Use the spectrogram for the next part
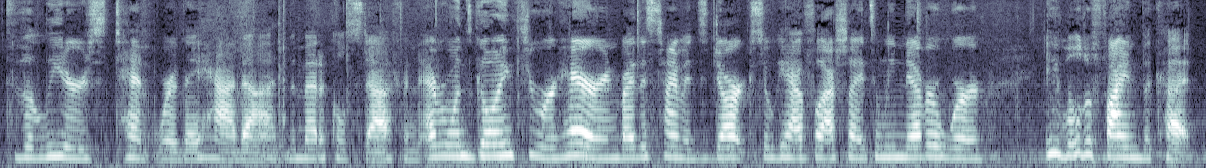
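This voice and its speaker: Relaxed woman in a casual camping vlog, mid pitch, outdoors with faint ambient noise. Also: brisk, poor audio. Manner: relaxed, hesitant with fillers. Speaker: host's wife. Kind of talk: casual storytelling. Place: winter campsite outdoors.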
